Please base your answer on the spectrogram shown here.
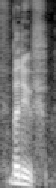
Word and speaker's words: Bidoof: That's how do you pronounce his name? Bidoof.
